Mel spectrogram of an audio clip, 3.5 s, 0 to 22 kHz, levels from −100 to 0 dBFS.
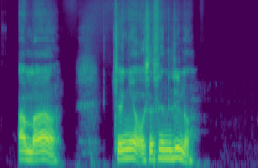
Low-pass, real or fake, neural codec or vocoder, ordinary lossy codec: none; fake; codec, 44.1 kHz, 7.8 kbps, Pupu-Codec; none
